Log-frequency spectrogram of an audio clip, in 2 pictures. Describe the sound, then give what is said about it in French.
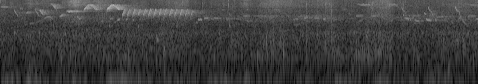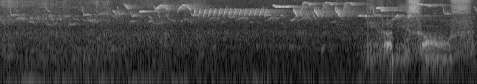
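A steady rush of flowing stream water in the Pyrenean foothills fills the background while birds chirp and sing repeatedly over it, with a slightly louder burst of water and calls near the end. “Le ruisseau.”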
